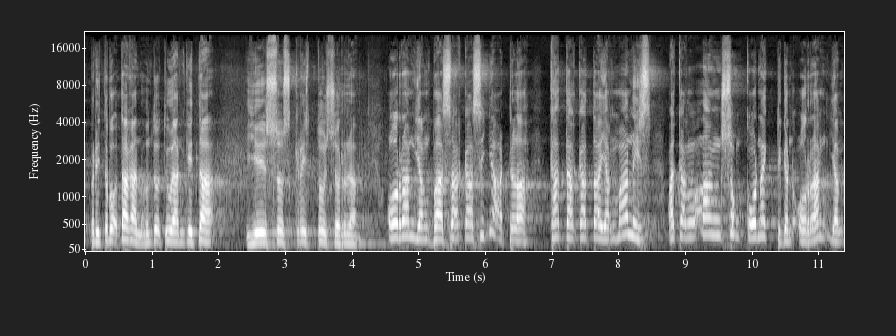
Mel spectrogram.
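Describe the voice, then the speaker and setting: A man's voice: high voice, sharp tone. A male pastor preaching a sermon, repeating phrases and addressing the congregation directly. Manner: repetitive, addresses the congregation as brothers. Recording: long hall reverb, faint music.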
